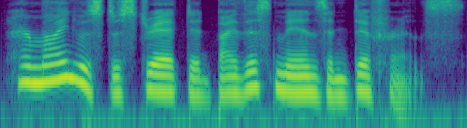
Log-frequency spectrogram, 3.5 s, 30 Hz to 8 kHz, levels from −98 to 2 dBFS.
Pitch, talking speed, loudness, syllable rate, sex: 165 Hz, 135 wpm, -17 LUFS, 4.3 syllables/s, female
